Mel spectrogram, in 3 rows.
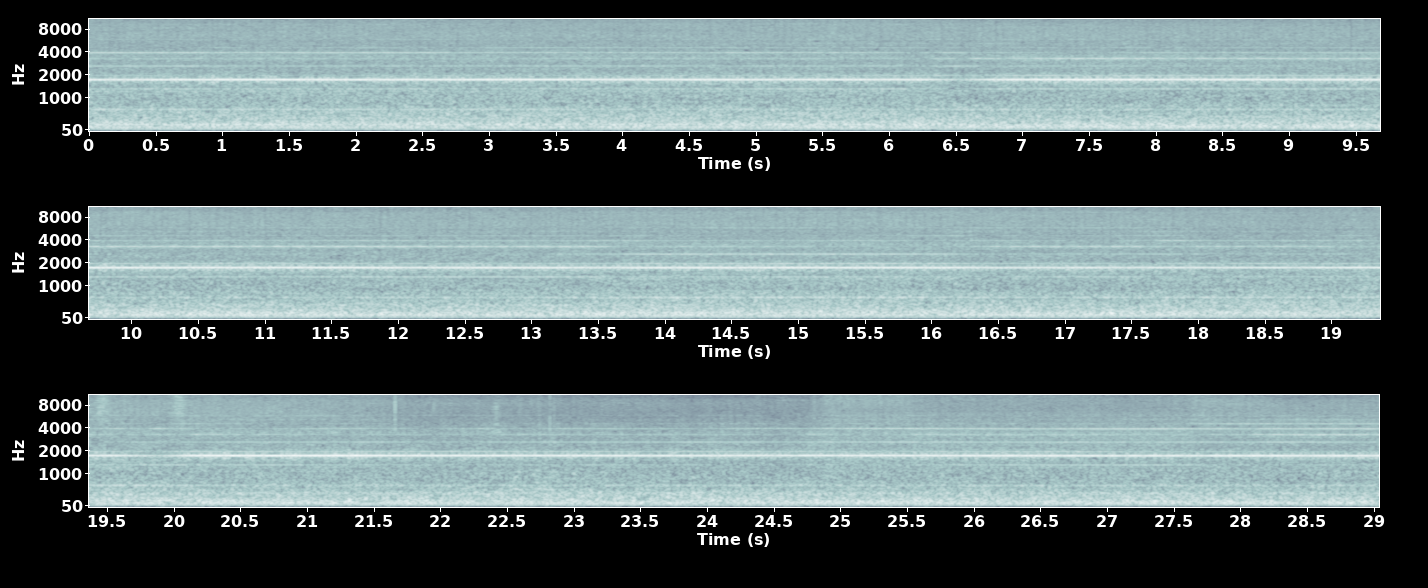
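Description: Bell 206 helicopter cabin noise in flight: the turbine's steady high whine over a constant rush of engine and rotor noise.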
